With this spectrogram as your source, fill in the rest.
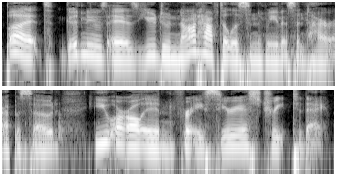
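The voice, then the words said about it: Hoarse, congested voice from a cold. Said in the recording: “excuse my voice because I have a little bit of a summer cold”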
